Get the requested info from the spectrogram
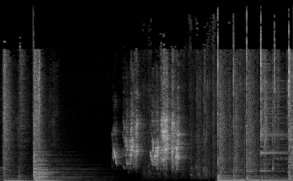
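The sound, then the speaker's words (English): Loud, harsh bird squawks open and close the sequence, with a burst of high, fluttering chirps and tweets in between, with no voices. “Two white birds came to help Cinderella.”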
